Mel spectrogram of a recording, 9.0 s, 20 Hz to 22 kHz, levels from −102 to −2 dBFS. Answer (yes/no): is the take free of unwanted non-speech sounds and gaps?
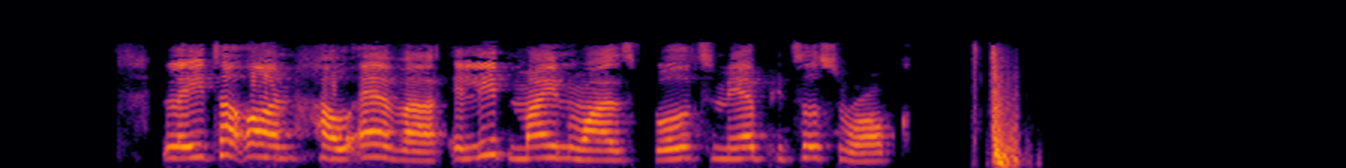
yes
